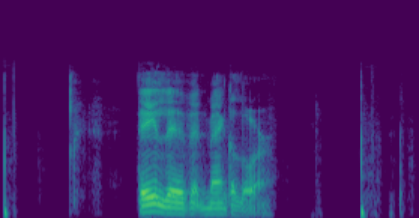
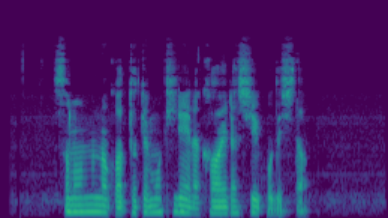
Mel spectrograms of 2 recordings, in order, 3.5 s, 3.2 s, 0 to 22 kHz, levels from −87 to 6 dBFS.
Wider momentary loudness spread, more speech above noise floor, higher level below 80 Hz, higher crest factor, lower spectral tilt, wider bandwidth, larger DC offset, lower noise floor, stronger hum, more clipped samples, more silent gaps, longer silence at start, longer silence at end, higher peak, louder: first, 24 LU vs 8 LU; first, 41 dB vs 33 dB; first, -58 dBFS vs -66 dBFS; about the same, 22 dB vs 22 dB; about the same, -4 dB/octave vs -4.5 dB/octave; second, 6.4 kHz vs 10.5 kHz; neither; about the same, -65 dBFS vs -64 dBFS; neither; neither; first, 0.25-0.30 s, 2.77-2.99 s vs none; second, 0.05 s vs 0.45 s; second, 0.45 s vs 0.7 s; first, -6 dBFS vs -12 dBFS; first, -25 LUFS vs -31 LUFS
